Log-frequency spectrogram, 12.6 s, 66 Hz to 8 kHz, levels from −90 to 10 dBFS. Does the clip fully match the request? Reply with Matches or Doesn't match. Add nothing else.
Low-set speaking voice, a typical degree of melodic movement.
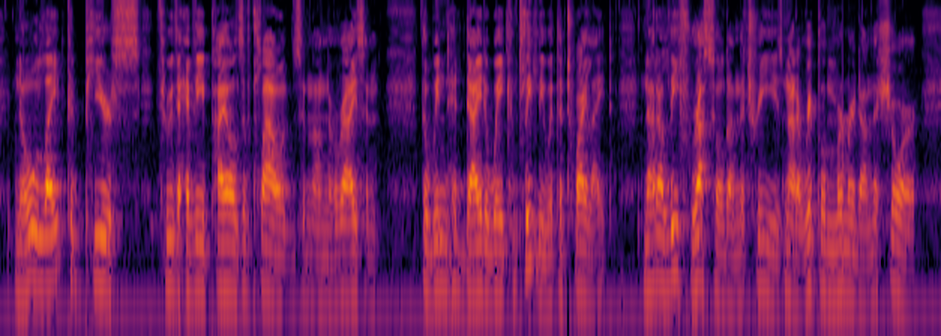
Matches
